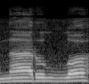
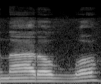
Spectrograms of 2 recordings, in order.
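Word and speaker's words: نارُ اللهِ: Tapi kalau misalkan kawan-kawan baca surah Al-Quran terus ketemu huruf fathah atau dhamma sebelum lo, maka tetap wajib ditebalkan.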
